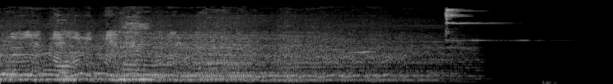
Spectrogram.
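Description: Kazoo buzzing a wavering tune that fades over the last seconds. About four and a half seconds in comes a single bright ringing hit, and then the sound stops.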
